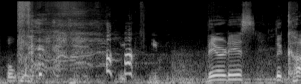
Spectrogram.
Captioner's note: laughter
